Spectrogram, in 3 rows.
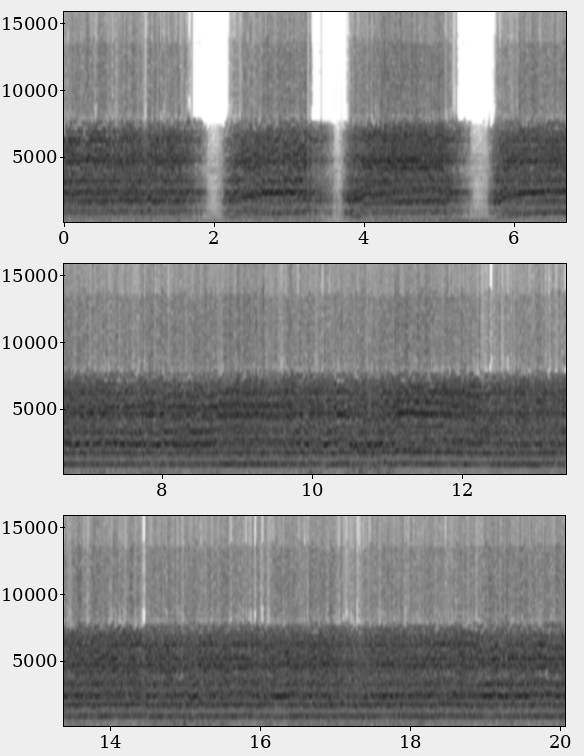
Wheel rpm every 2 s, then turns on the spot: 180, 120, 140, 210, 220, 240, 230, 240, 230, 220.
none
